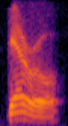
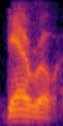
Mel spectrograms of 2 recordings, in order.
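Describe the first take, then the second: First: The name ends with an 'ee' or 'il' sound. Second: The name ends with an 'oh' sound. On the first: The speaker calls it wrong. "not Darryl" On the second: The speaker calls it right. "but Darryl. I'm saying it right"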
